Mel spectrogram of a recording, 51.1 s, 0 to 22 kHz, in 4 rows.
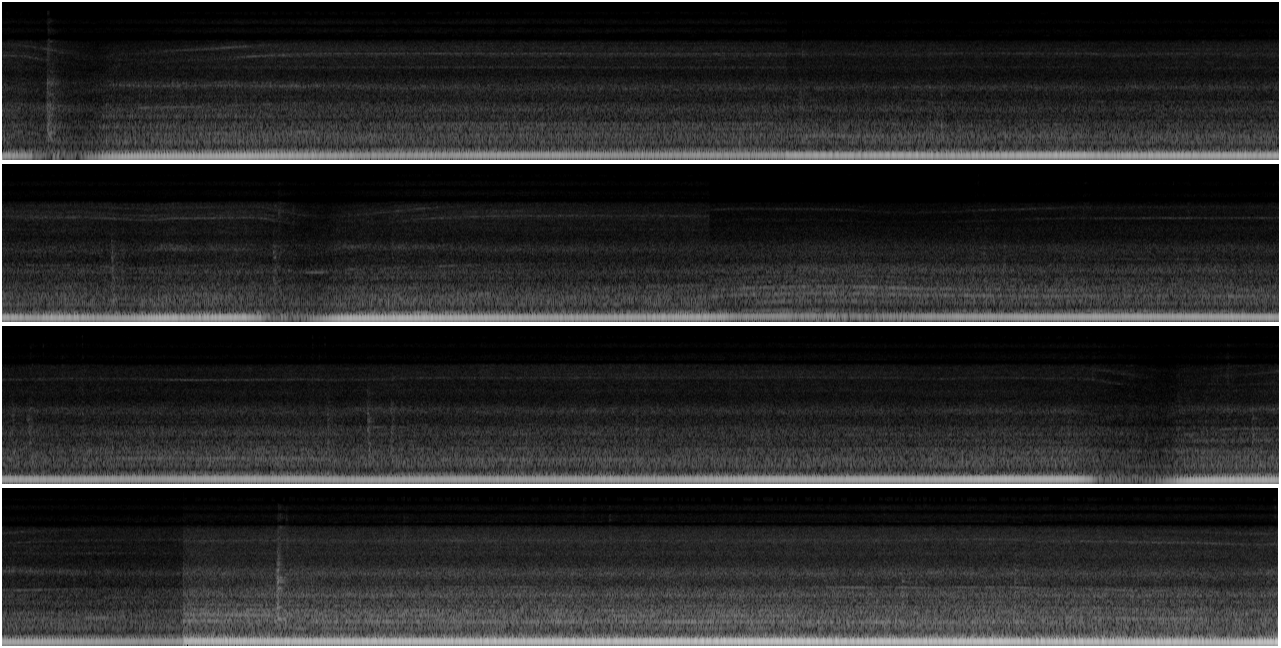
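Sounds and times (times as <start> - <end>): bulldozer diesel engine running: 0.0 - 51.0.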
